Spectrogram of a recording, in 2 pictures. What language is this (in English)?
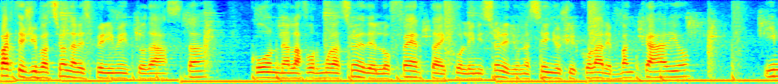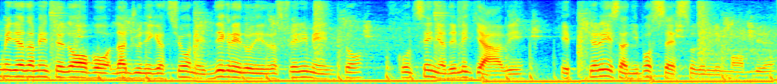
Italian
